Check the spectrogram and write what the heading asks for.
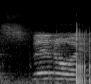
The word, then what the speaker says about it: sphenoid: the side and the sphenoid bone that one's a hard to pronounce sphenoid it's like saying sphere like a sphere a round object is a sphere a spinoid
